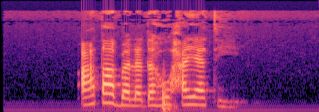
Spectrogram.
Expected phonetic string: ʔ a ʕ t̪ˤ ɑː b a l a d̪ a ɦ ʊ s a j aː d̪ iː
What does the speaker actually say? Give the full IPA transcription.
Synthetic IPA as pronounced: ʔ ɑ ʕ t̪ˤ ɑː b a l a d̪ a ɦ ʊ ħ a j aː t̪ iː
